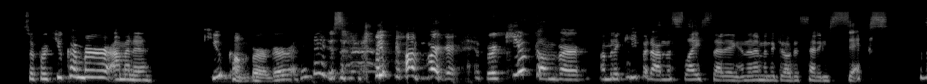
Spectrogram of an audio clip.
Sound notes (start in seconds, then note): 3.4 laughs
